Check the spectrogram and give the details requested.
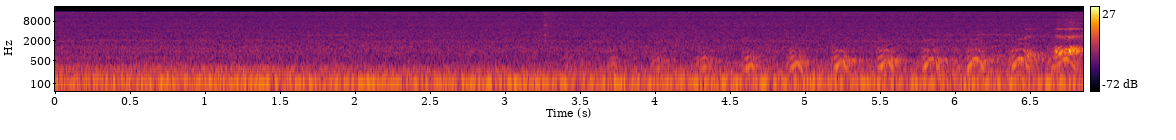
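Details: Barred owl from Westchester, New York, recorded 5.1.17: after quiet rumble, a fast run of rhythmic hoots swells toward the end, with a brief louder note at the close.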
